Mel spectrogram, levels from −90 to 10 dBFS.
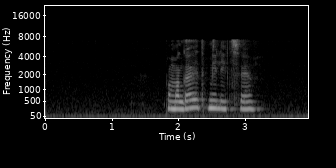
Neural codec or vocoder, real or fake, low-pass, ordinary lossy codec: none; real; 7.2 kHz; MP3, 64 kbps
